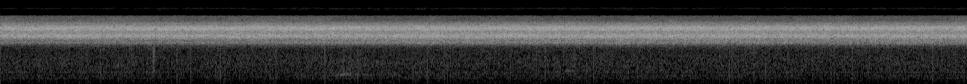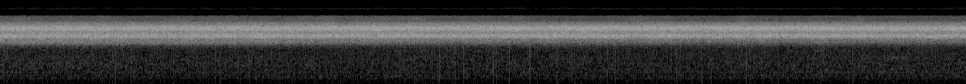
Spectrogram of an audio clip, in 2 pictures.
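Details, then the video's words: Cicadas sing together in bush mangroves at Coffs Harbour, NSW, Australia, a steady, high, hissing drone that never pauses. "Cicadas Song - Coffs Harbour"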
